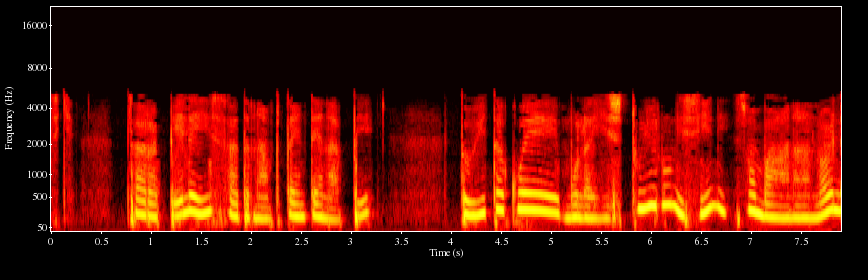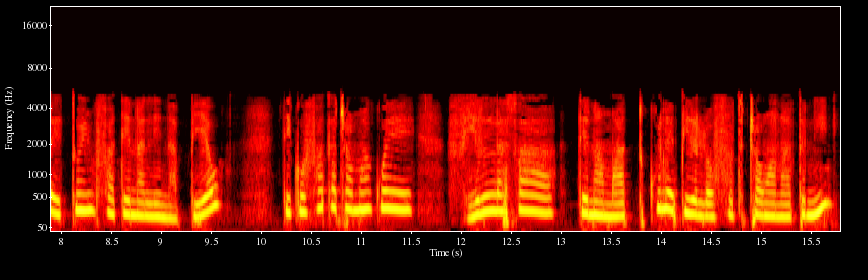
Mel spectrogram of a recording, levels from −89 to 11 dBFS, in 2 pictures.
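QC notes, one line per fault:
Throughout: AAC compression. The audio is dull, smeared and fizzy, with nothing above 5.1 kHz. The likely cause is a heavy AAC-LC encode, which fits about 16 kbps.
10.67 s: pre-echo. A 12 ms hiss comes just before "manko hoe". The codec spreads noise from that sharp onset into the quiet moment ahead of it.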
